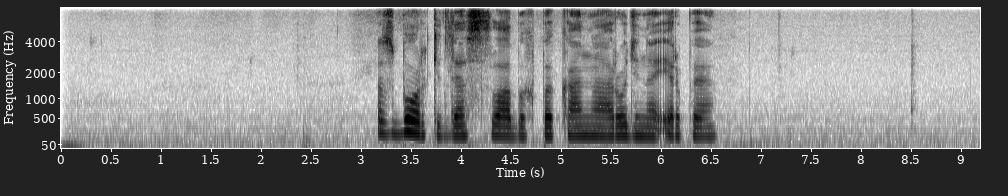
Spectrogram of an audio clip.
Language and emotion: Russian, neutral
